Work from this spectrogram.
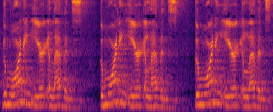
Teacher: Chỗ nào có chữ R cô nâng lưỡi lên, bởi vì anh Mỹ thì thông thường nó hơi cong lưỡi một tí với chữ R ạ.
